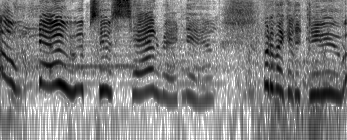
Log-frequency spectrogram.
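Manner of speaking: high whiny voice of a sad loser; imitating the opponent whimpering in a high voice; mock crying opponent. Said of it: "and he's crying. He's like".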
